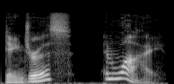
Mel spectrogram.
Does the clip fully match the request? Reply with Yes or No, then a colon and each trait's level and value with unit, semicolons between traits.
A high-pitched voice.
No: medium, 160 Hz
